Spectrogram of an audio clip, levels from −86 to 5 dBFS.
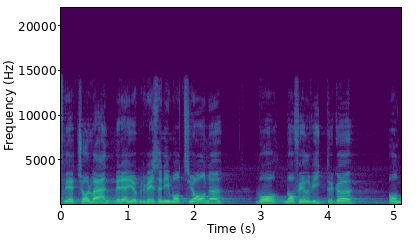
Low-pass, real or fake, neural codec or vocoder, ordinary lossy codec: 14.4 kHz; real; none; none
